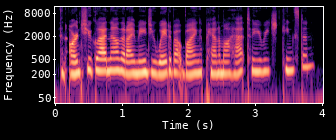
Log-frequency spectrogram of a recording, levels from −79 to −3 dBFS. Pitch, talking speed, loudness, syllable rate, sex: 235 Hz, 285 wpm, -17 LUFS, 6.7 syllables/s, female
